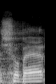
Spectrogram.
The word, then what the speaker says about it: شبیر: میں بیٹھے ہوئے ہوں، لیکن میں نے حسن، حسین اور محسن کے وزن پر شبر، شبیر اور مشبر یہ تلفظ کیا ہے۔ واللہ عالم، لفظوں کے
